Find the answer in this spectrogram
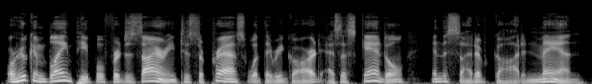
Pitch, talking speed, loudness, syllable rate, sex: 110 Hz, 225 wpm, -18 LUFS, 5.2 syllables/s, male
